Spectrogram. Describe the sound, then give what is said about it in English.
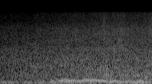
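Waves lapping on white sand at a Mediterranean beach on the Spanish island of Formentera, a soft continuous wash of surf that swells slightly partway through, with no voices. “Blue turquoise waves lap at white sand here on the Spanish island of Formentera in the Mediterranean.”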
